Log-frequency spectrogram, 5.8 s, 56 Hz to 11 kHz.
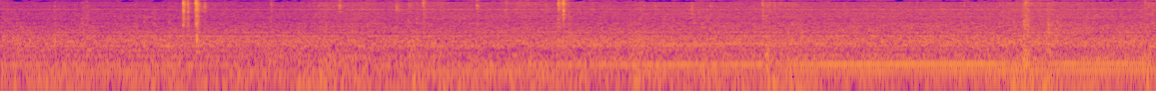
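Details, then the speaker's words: Lexus IS 250 being rebuilt after a side hit, driven in rain: a low droning hum over wet road noise rises with speed and changes when weight shifts side to side. It is a worn wheel bearing, and a torn, grease-slinging drive axle was also found. "you can hear a change with the speed of the car and it definitely changes when you shift planes side to side"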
